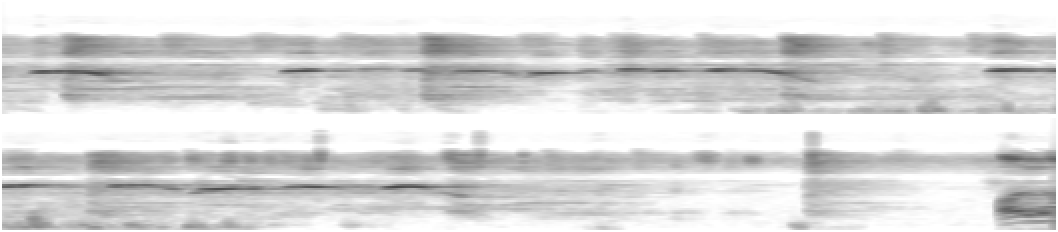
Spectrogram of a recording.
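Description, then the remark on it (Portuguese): A person whistles a chirpy, birdlike tune, repeated warbling phrases imitating a small bird, with some faint background noise and a sharp rising whistle near the end. “Outro passarinho chegou lá a assobiar.”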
